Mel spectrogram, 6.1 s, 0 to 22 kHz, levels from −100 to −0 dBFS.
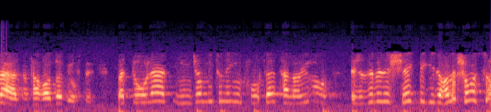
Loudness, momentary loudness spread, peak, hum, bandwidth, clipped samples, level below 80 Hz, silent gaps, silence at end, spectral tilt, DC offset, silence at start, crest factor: -18 LUFS; 14 LU; 0 dBFS; none; 4.9 kHz; under 0.1%; -48 dBFS; none; 0 s; -6 dB/octave; under 0.1%; 0 s; 18 dB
